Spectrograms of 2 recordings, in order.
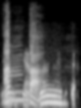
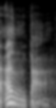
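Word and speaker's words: أنت: Nah, jadi ternyata Bapak Ibu sekalian tidak termasuk kaidah bahasa Arab, tapi pengucapannya ihfanya harus ada. Min aina anta. Itu bukan anta, min aina anta gitu ya.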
